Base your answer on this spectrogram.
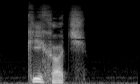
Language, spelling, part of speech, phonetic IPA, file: Polish, kichać, verb, [ˈcixat͡ɕ], Pl-kichać.ogg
